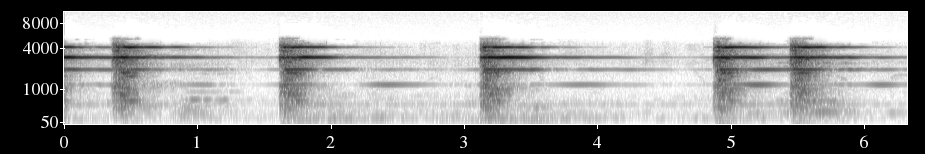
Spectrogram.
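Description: Firehouse alarm bell in a 1948 radio drama, a series of loud metallic clangs struck in spaced groups, each ringing out and decaying before the next, with no voices.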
